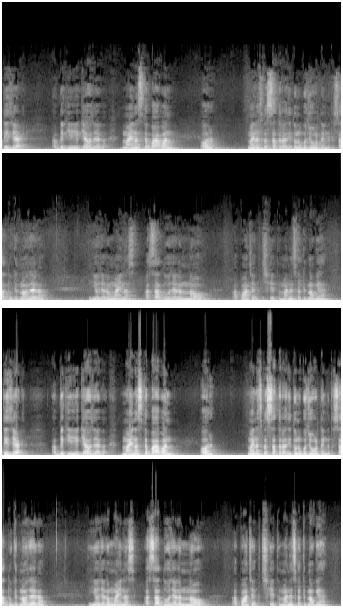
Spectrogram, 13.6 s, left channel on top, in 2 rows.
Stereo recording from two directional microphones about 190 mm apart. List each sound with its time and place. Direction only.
0.0 s a man's voice: 50° right (ahead or behind)
8.6 s speech: 55° right (ahead or behind)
